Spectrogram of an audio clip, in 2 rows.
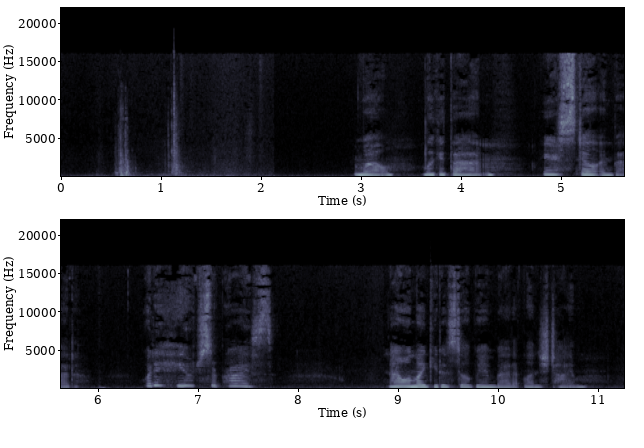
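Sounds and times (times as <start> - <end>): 
door opening as someone enters room: 0.0 - 1.9
faint shuffling: 0.0 - 2.2
speech: 3.0 - 5.9, 6.5 - 7.8, 8.9 - 11.0.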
